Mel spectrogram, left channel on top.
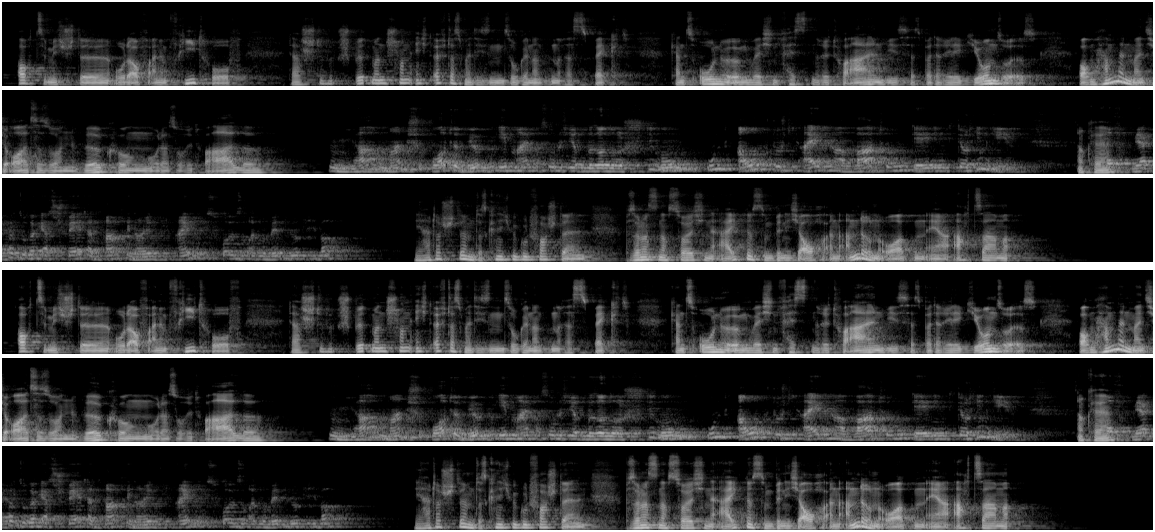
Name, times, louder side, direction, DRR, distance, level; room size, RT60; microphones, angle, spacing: voice 1, 0.2-14.1 22.3-22.6 27.2-33.1, right 2 dB, 30° right, 11 dB, 0.9 m, -26 dB
voice 2, 14.8-22.1 22.5-26.4, equal, ahead, -2 dB, 4.0 m, -33 dB
19.5 x 14.5 x 9.2 m, 1.0 s
head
